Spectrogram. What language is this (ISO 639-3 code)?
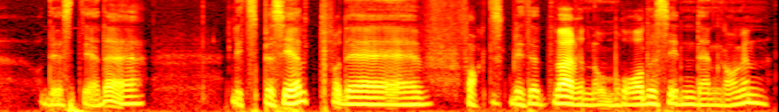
nor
